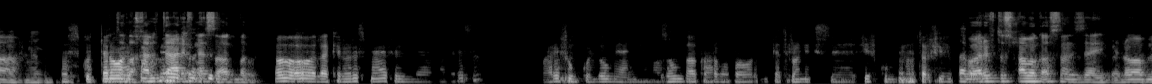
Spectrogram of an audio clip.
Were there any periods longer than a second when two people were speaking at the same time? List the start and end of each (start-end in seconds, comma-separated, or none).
1.1-2.3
